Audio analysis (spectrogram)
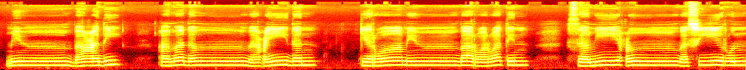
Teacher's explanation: جب بھی نون ساکن یا تنوین کے بعد با آ جائے گا تو نون ساکن یا تنوین کو میم سے بدل کر غنہ کے ساتھ پڑھیں گے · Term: اقلاب مال غنہ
